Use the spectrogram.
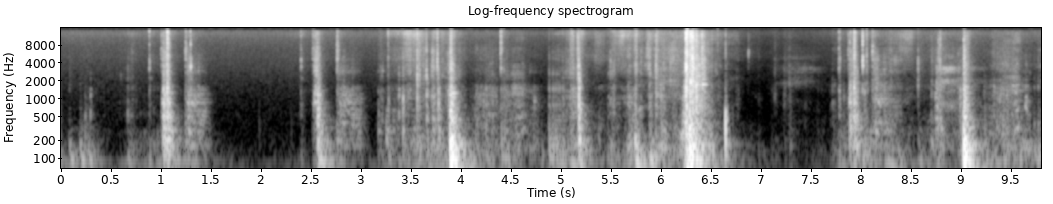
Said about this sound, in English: I don't know why my car door's not locking. I can still open it up. Maybe, are you able, or should you be able to open your car doors up from the inside even if they're locked?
